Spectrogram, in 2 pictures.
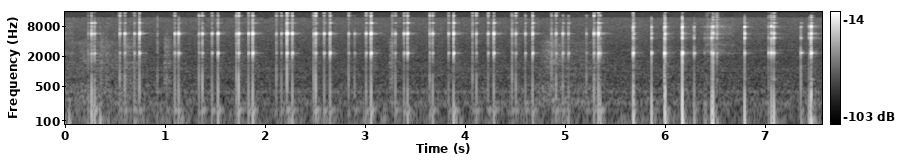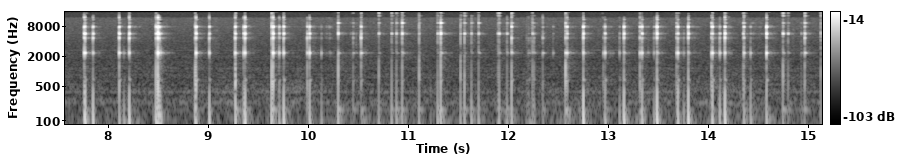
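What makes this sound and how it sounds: A clear, empty, hollow glass tumbler with a faceted pattern is held in one hand while fingertips and nails tap its sides and rim. The result is a steady run of quick, bright clinks and clicks with very short ring, each tap carrying a soft low thump and high glassy overtones.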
